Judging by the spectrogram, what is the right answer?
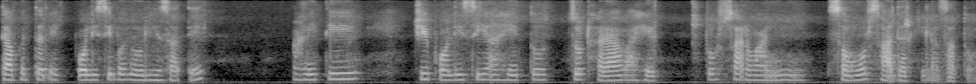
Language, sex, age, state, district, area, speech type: Marathi, female, 30-45, Maharashtra, Yavatmal, urban, spontaneous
